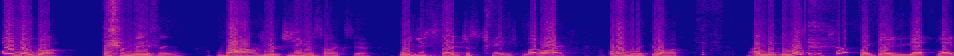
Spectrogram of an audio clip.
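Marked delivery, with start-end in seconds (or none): 0.0-6.8 high, effusive, gushing, starry-eyed admiration. Retelling how a chat member praised someone else's advice: imitating Ruben gushing. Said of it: "and Ruben goes".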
